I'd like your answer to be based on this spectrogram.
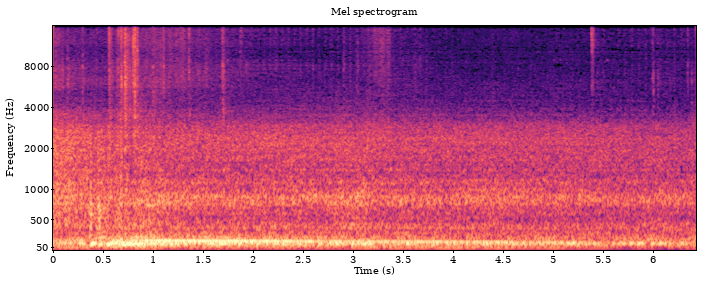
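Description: Supercharged 2003 Infiniti Q45 Premium driving under gentle throttle, a steady close low engine and road rumble with a faint rattle from the car, no voices.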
